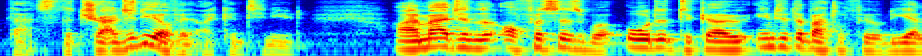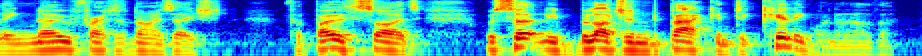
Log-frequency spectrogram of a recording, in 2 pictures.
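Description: An English man reads an audiobook memoir in a mid-pitched voice. His delivery is expressive, with the pitch moving freely and widely as he narrates. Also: fast talker. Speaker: audiobook reader.

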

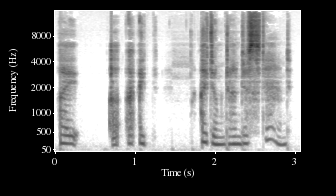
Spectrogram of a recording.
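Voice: medium pitch, takes it slowly, fairly bright tone, slightly rough, dry recording, clean studio sound, pitched above the performer's own voice, full character voice. A performer voicing an anxious, polite young woman who stammers and gasps in distress, as in a dramatic audiobook. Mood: alarmed, confused. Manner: stammering, gasping. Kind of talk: dramatic audiobook character reading.

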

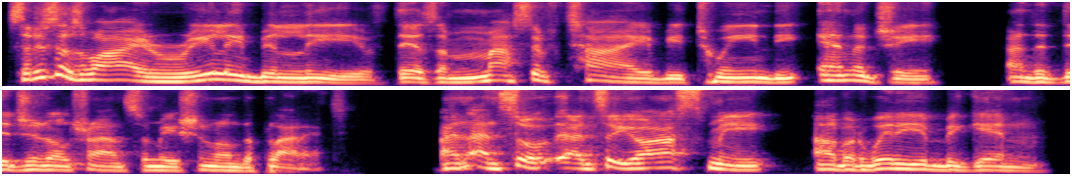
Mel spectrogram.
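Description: A man with a Trinidadian accent and a husky voice, explaining emphatically in conversation as an interview guest, often posing rhetorical questions. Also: lowish voice, animated, normal speed. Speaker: interview guest, technology executive.

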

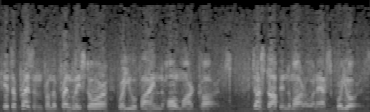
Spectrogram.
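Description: A man's voice: mid-range voice, big pitch swings, normal speed, fairly bright tone, a little hiss or hum. A man with an American accent, a radio announcer reading a polished, persuasive 1950s sponsor message. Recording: dull vintage radio broadcast, faint music.

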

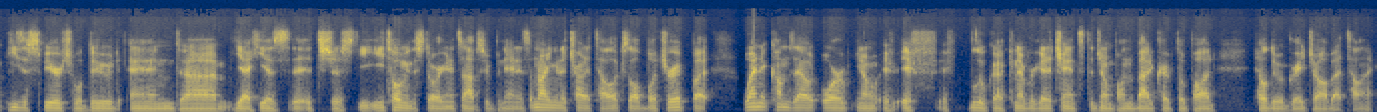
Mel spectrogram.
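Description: A man's voice: deep voice, darkish tone, dry recording, muffled recording. A man in his twenties, a podcast guest, talking casually with lots of fillers and restarts. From Canada. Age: 20s. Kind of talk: casual chat.

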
